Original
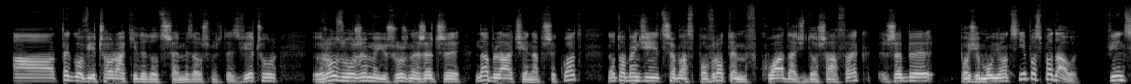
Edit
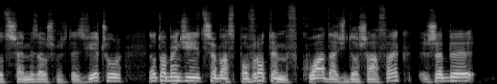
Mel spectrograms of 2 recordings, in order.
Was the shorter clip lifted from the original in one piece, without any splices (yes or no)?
no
